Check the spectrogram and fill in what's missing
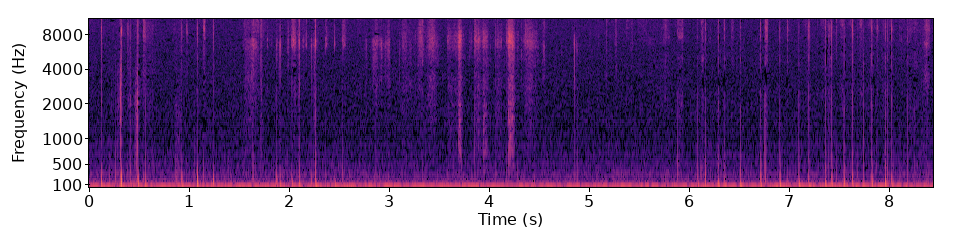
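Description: A small, flat, round white plastic disc, the base of a Pop Mart SpongeBob Picnic figure printed "SpongeBob" in red, is held in the fingers close to the microphone and tapped and scratched with fingertips and short nails. The result is a quiet, steady stream of quick dry clicks and brief high, bright scratching rasps over a constant low hum.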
